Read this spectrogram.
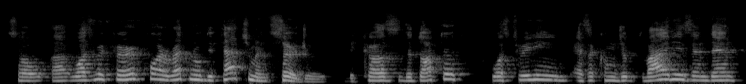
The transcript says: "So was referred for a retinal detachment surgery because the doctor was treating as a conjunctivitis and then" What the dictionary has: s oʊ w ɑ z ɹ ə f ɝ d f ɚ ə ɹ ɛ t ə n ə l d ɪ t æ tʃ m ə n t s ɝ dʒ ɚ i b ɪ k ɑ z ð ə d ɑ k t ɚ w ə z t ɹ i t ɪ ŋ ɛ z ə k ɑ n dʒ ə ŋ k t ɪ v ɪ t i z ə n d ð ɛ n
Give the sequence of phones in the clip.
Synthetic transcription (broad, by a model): s oʊ w ɑ z ɹ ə f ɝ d f ɚ ə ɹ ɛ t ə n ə l d ɪ t æ tʃ m ə n t s ɝ dʒ ɚ i b ɪ k ɑ z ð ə d ɑ k t ɚ w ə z t ɹ i t ɪ ŋ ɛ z ə k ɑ n dʒ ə k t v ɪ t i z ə n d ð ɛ n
